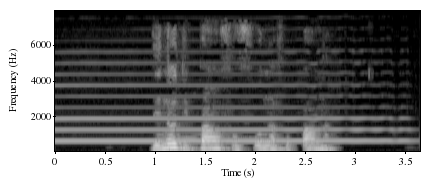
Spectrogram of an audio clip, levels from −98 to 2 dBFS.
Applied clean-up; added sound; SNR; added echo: none; Wind instrument, woodwind instrument; 8 dB; none.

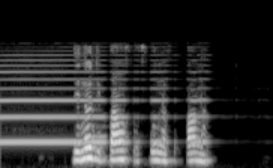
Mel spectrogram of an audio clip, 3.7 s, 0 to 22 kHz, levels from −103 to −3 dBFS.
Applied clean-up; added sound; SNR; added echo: neural mask model RNNoise.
